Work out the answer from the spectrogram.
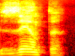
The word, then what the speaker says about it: Senta: O nome é engraçado, porque no alemão original é com S, seria Senta mesmo, S-A-N-T-A, mas pronuncia-se com o som de Z, Zenta.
